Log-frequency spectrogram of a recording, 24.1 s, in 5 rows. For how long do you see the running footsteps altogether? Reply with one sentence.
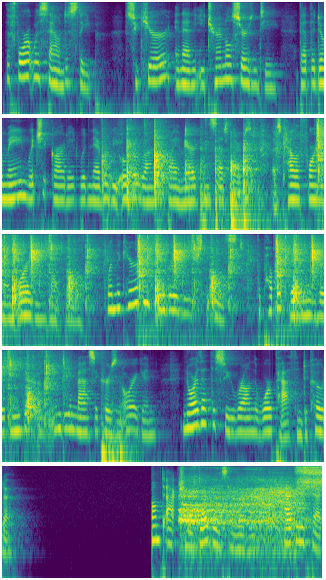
The running footsteps can be heard for 10 seconds in total.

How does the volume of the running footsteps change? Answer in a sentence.
The loudness of the running footsteps stays about the same.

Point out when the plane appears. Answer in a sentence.
The plane can be heard from 21.9 to 24.0 s.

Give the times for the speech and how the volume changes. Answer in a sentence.
You can hear the speech from 0.0 to 19.5 s, at a steady volume; and briefly from 21.6 to 24.0 s.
